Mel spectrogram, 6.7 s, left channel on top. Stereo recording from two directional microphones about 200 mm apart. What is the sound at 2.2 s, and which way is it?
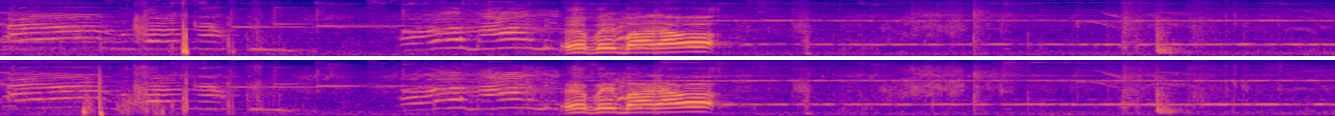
Children playing, 55° left (ahead or behind).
